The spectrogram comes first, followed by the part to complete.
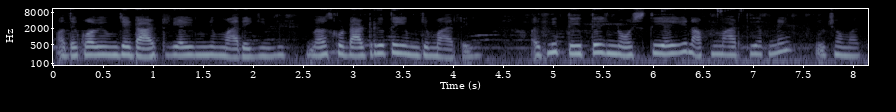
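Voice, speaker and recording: A woman's voice: medium pitch, fairly even intonation, brisk, dark tone. A woman in her thirties, a mother, chatting casually to her viewers at home in a family vlog, fondly grumbling about her child. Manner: chatty, scolding-fond, addresses viewers directly.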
